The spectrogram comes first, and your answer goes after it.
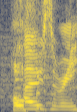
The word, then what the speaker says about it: Hosiery: Let me see if I'm pronouncing that right. Hosiery.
